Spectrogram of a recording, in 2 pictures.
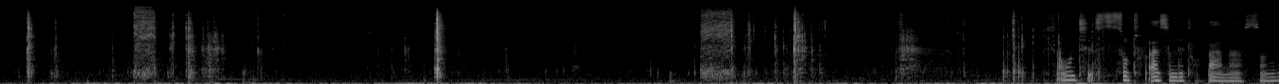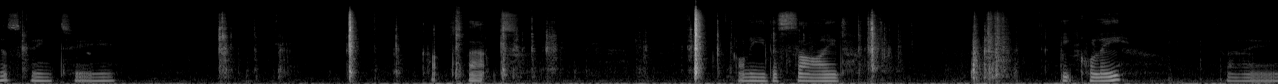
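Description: Paper rustles and slides as hands move it around.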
